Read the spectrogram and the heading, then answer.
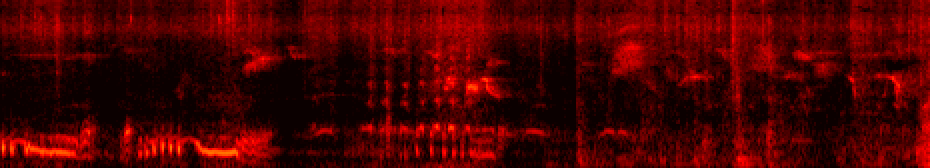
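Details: A pet domestic pigeon that is sick gives low, throaty, wavering coos, followed by softer murmuring sounds.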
